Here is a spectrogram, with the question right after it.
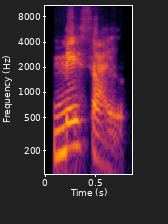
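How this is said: It is said with a British pronunciation.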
